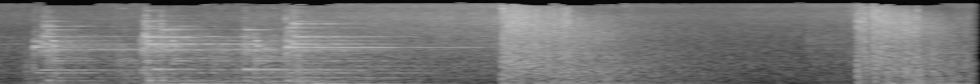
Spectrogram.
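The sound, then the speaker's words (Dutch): Artillery shells whistle overhead in a few tonal streaks over a bivouac, then two loud, booming explosions land a couple of seconds apart, with no voices; a Dutch naval expeditionary force is shelling the kampong complex of Den Passar. “Suizend vlogen de granaten over het bivak. En een doffe knal in de vechten wees er telkens op dat zij gesprongen waren.”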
